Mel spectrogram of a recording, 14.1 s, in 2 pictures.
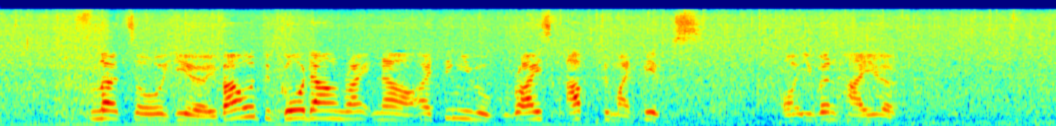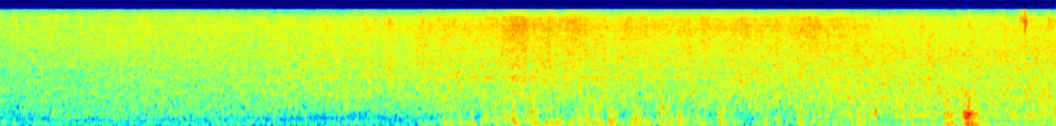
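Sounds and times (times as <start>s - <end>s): heavy rain falling: 0.0s - 14.0s
low crackling rumble: 0.0s - 14.0s.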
